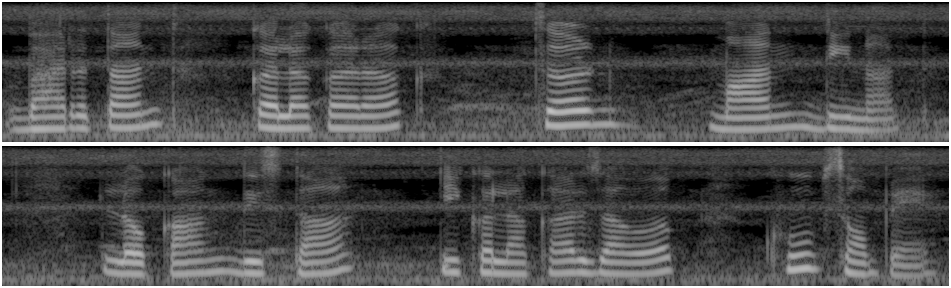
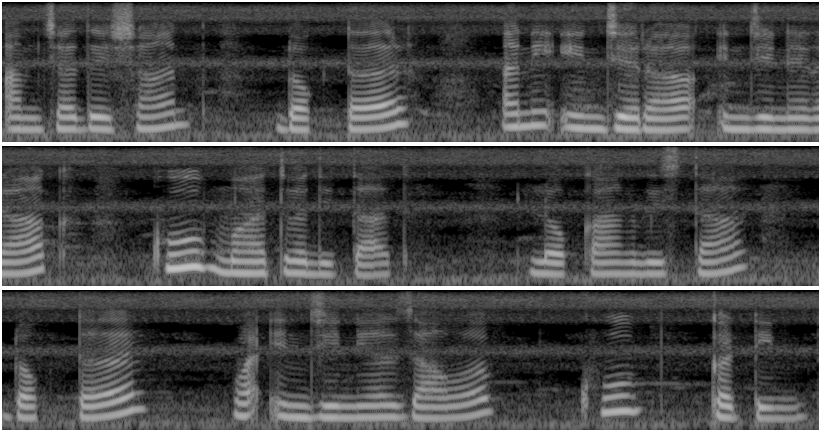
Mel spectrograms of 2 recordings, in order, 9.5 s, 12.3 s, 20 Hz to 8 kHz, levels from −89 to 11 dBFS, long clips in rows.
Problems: constant background noise, background conversations at intervals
